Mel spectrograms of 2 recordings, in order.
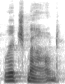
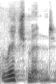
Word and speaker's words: Richmound: Because people always misspelled and mispronounced Richmound. They glance at it and call it Richmond, right?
